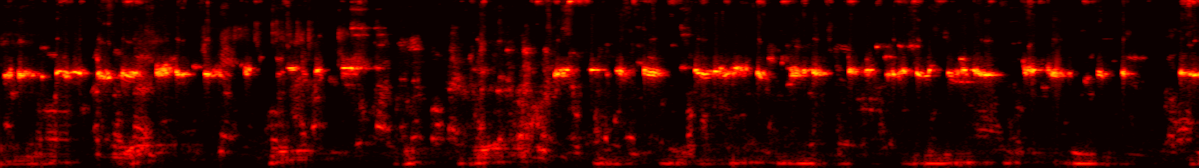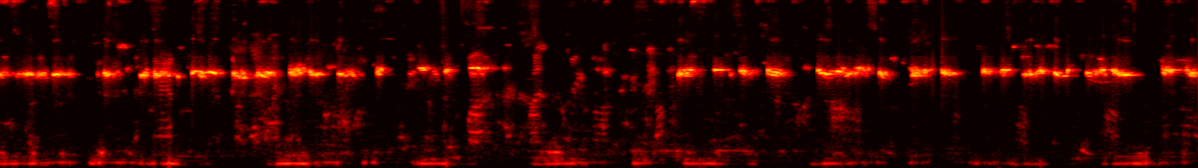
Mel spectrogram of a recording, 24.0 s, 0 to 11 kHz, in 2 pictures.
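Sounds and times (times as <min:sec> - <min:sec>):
distorted speech: 0:00.0 - 0:23.9.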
